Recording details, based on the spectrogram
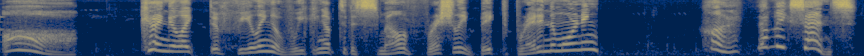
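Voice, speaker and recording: A woman's voice: a little high, wildly swooping pitch, a little slow, breathy edge, exaggerated voice. A woman playing a curious, friendly young woman in a video game. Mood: curious, pondering. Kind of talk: English game voice acting.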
